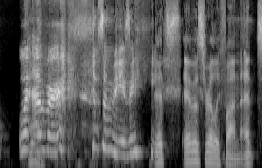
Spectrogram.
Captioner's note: laughs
